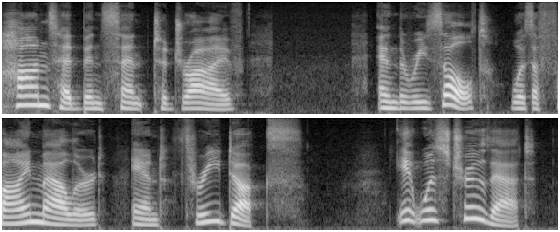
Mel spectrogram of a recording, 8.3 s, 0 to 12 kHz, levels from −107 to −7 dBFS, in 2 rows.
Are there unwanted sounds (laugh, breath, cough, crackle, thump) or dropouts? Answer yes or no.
no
